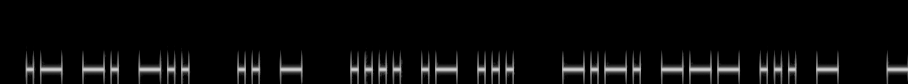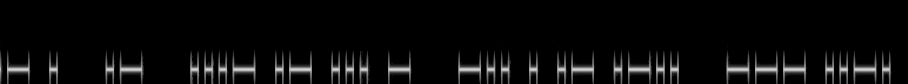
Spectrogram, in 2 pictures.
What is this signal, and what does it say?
Morse code, heard as a keyed tone, about 17 wpm, 700 Hz. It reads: AND IT HAS COST ME A VAST DEAL OF
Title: Sentences from Top 1300 Words 17wpm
